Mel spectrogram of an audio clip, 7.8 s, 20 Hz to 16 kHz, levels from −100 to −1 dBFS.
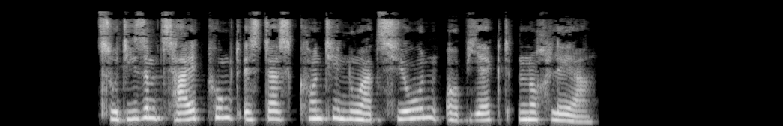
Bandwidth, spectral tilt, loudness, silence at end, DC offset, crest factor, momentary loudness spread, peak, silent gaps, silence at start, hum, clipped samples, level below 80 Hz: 11.5 kHz; -3.5 dB/octave; -17 LUFS; 1.9 s; under 0.1%; 18 dB; 6 LU; 0 dBFS; none; 1 s; none; under 0.1%; -66 dBFS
